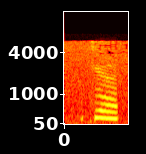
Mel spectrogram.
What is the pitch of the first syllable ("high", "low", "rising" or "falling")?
falling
